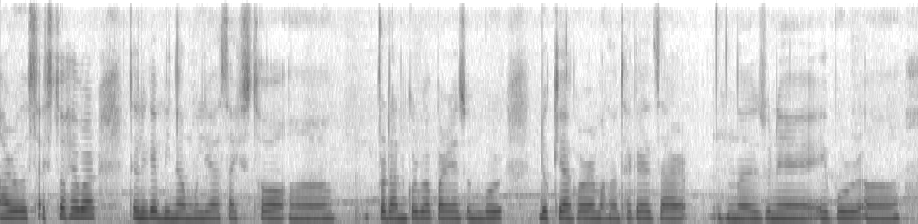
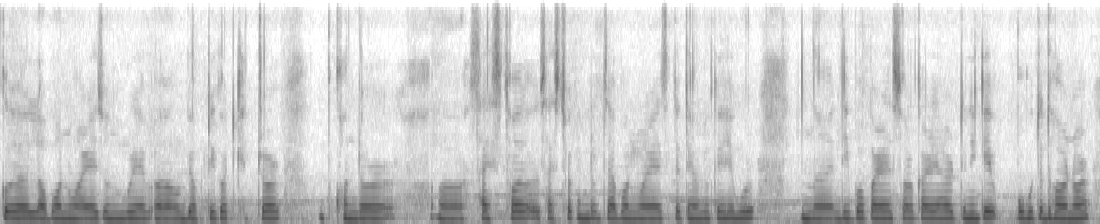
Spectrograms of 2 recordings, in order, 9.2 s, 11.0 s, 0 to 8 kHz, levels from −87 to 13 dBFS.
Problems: none marked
